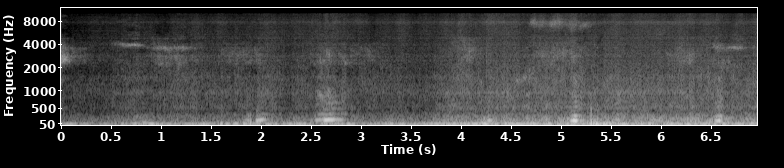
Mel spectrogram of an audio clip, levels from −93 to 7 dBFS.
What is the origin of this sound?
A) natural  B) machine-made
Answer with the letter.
B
